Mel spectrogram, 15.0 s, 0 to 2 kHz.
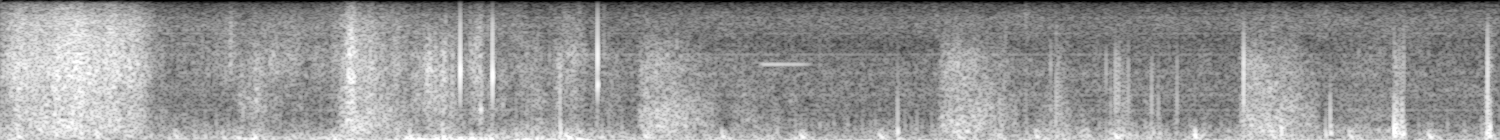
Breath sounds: Inhalation: 6.35-7.25 s, 9.40-10.30 s, 12.44-13.33 s

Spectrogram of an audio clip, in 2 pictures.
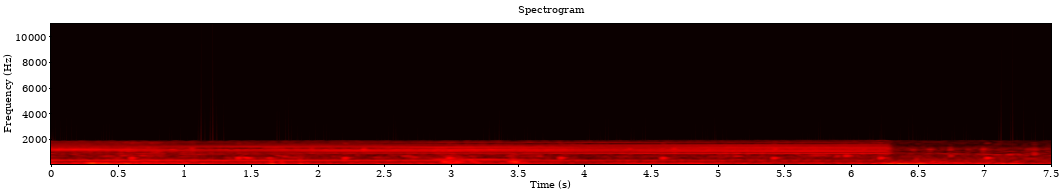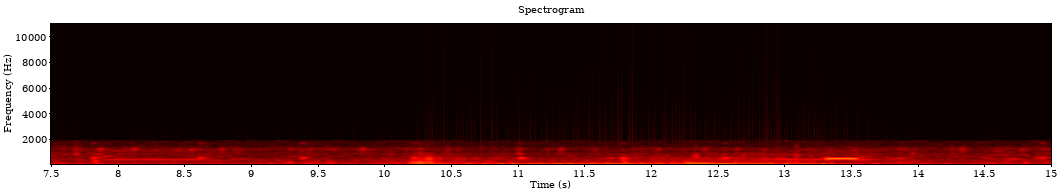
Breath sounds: Wheeze: 6.19-6.60 s, 12.24-12.91 s

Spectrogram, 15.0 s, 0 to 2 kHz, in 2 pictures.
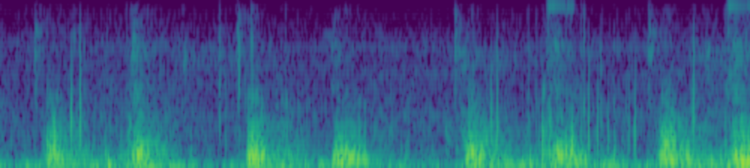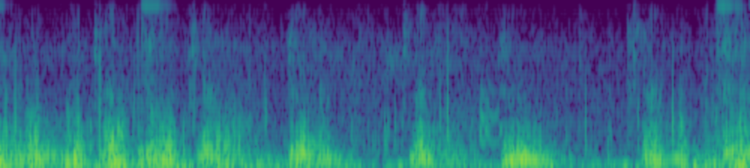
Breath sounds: Inhalation: 0.38-0.85 s, 2.38-2.88 s, 4.57-5.04 s
Exhalation: 1.19-1.69 s, 3.27-3.77 s

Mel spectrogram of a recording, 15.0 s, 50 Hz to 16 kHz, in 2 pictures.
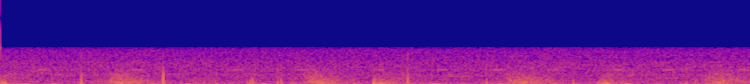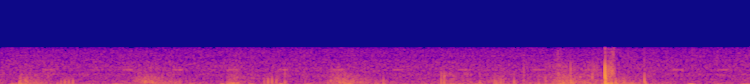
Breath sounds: Inhalation: 0.87-1.52 s, 2.96-3.61 s, 5.03-5.68 s, 6.92-7.64 s, 8.66-9.38 s, 10.79-11.51 s
Exhalation: 3.61-4.25 s, 7.66-8.38 s, 9.75-10.47 s
Crackles: 0.87-1.50 s

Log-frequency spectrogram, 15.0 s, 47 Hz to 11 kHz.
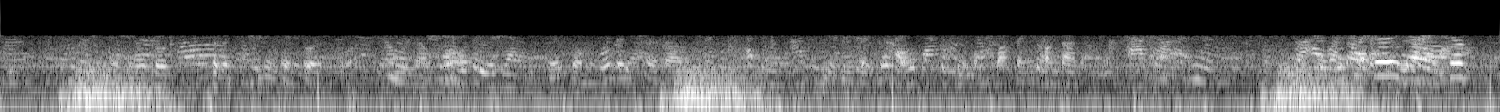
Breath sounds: Inhalation: 0.42-1.92 s, 6.49-7.88 s, 12.49-13.88 s

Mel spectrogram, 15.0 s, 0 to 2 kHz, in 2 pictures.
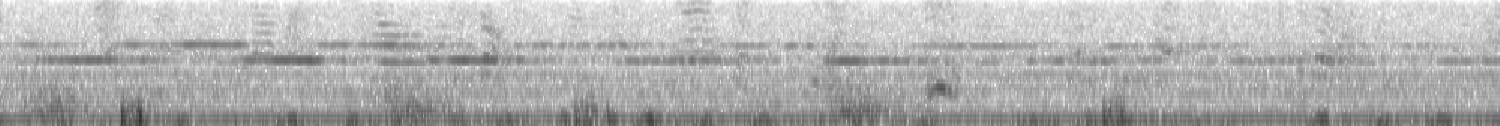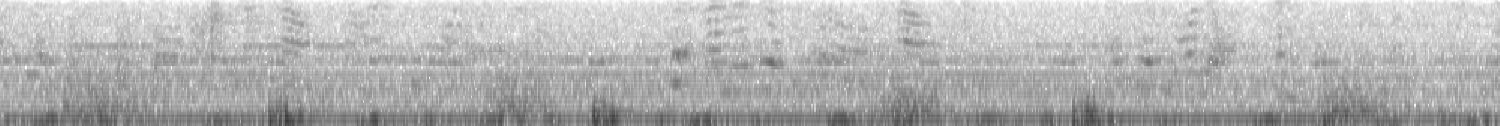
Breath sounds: Inhalation: 1.67-2.41 s, 4.06-4.84 s, 7.68-8.37 s, 9.92-10.42 s, 11.88-12.41 s, 14.08-14.74 s
Exhalation: 0.51-0.80 s, 2.71-3.09 s, 5.29-5.77 s, 8.78-9.22 s, 10.44-10.74 s, 12.81-13.21 s

